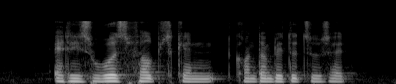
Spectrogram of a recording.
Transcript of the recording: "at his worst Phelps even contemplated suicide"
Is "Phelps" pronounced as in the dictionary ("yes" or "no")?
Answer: yes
